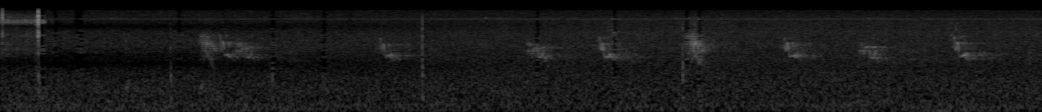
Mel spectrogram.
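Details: A pair of Eurasian tree sparrows moving into a new nest box, their former nesting spot closed off; a run of brief, bright chirps about every half second against faint background noise.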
